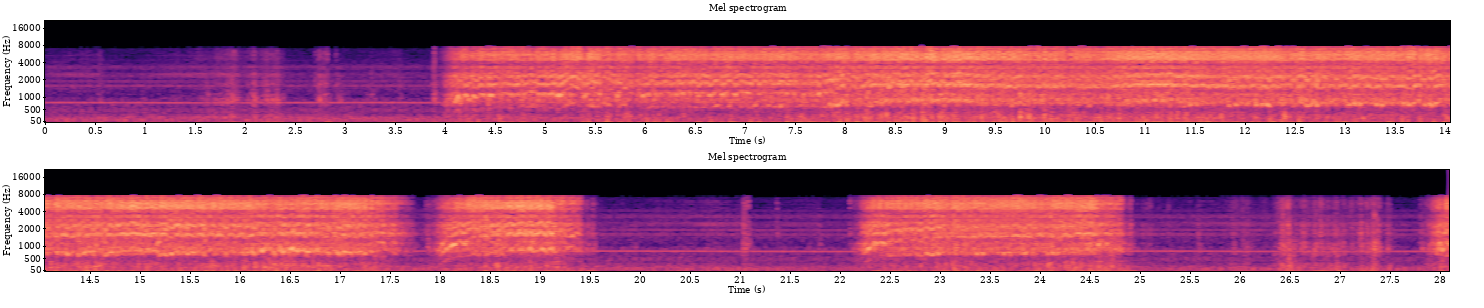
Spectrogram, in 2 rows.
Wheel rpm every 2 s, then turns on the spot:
0, 10, 130, 160, 190, 190, 200, 200, 170, 120, 10, 160, 60, 30.
24-26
